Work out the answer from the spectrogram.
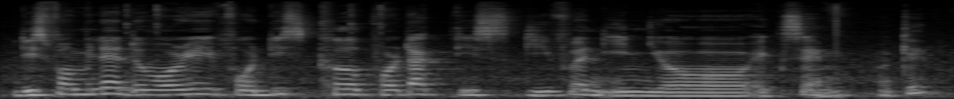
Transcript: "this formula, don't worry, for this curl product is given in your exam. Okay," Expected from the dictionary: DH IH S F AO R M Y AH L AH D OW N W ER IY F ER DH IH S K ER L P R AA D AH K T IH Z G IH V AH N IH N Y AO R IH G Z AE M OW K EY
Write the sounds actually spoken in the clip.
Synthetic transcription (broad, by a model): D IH S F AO M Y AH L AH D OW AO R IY F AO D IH S K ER P R AA D AH K T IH S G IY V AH N IH N Y AO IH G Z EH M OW K EY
